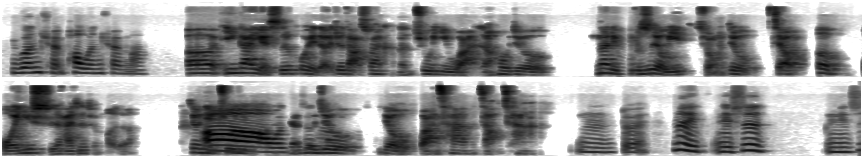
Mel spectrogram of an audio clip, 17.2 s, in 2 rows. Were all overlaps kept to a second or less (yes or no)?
no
